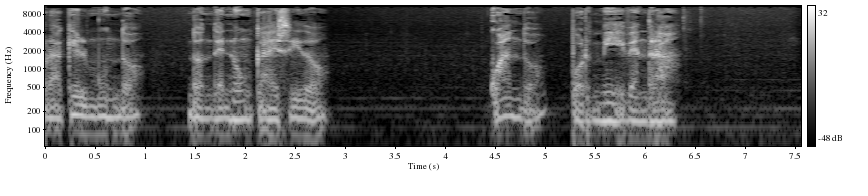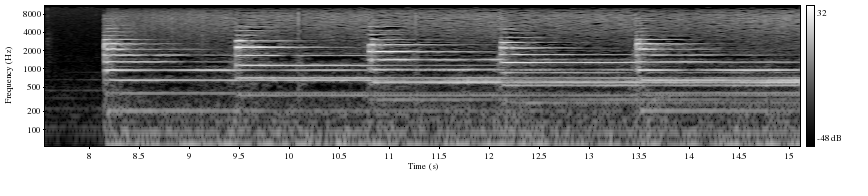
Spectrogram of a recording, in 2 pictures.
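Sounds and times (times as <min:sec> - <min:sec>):
speech: 0:00.2 - 0:02.9, 0:04.5 - 0:06.4
church bells tolling: 0:08.1 - 0:15.1.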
